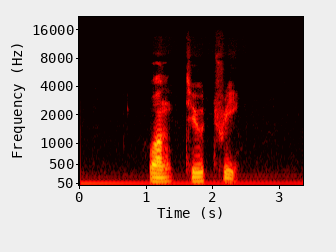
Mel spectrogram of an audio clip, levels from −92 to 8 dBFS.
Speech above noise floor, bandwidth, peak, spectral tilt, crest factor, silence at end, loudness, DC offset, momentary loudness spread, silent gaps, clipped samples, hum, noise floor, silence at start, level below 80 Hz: 32 dB; 12 kHz; -8 dBFS; -7.5 dB/octave; 24 dB; 1 s; -31 LUFS; under 0.1%; 17 LU; none; under 0.1%; 50 Hz at -50 dBFS; -60 dBFS; 0.05 s; -54 dBFS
